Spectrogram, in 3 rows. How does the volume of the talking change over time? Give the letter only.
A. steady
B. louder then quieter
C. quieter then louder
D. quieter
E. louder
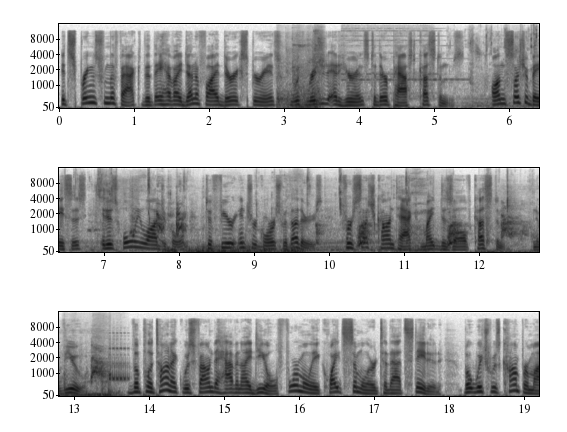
A.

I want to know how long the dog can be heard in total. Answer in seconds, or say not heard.
6 s.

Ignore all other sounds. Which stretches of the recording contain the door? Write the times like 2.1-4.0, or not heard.
2.9-3.5.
